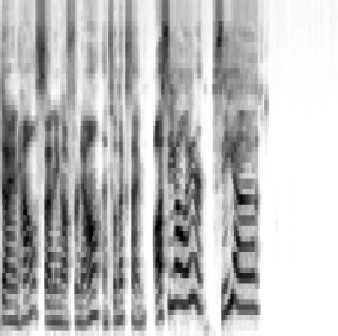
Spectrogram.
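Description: A woman speaks with animation into a microphone, close by.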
